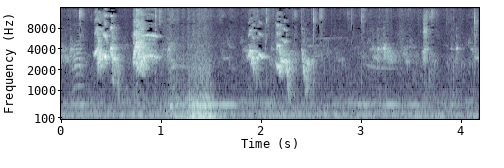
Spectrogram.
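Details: Aviary parrots in Italy giving sharp chirps and short squawks in scattered bursts, with a brief flutter of wings in the middle and a faint thin whistle near the end.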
